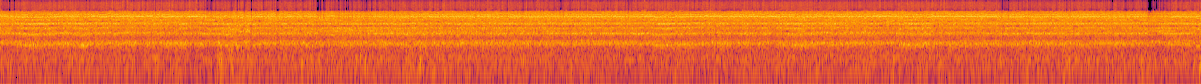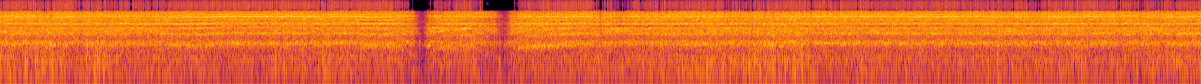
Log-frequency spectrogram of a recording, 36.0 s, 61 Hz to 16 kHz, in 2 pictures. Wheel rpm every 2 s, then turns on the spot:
230, 230, 230, 230, 230, 230, 230, 230, 230, 230, 230, 220, 110, 200, 230, 240, 230, 230.
none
